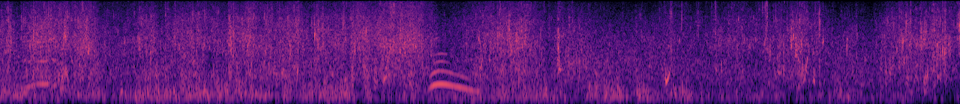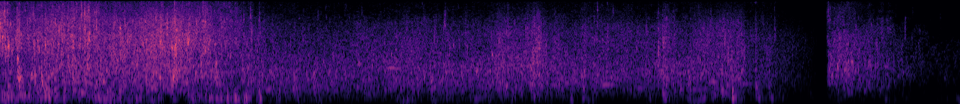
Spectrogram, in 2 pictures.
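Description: Rapids rush and splash loudly against a kayak.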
